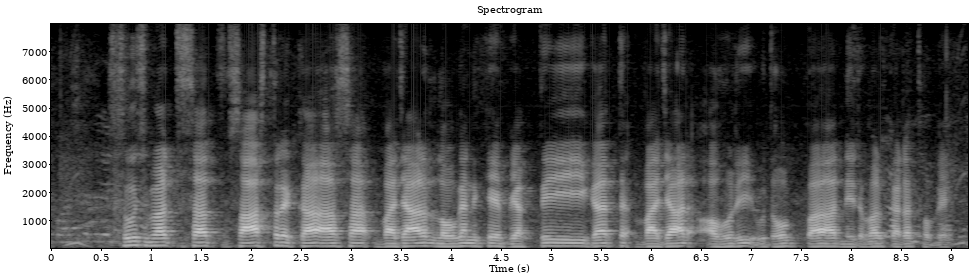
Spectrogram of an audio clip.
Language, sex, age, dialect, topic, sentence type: Bhojpuri, male, 41-45, Northern, banking, statement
